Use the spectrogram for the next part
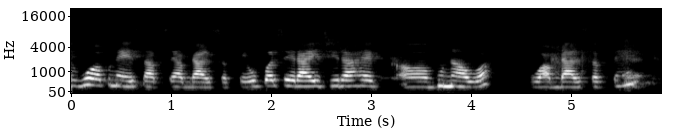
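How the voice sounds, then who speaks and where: A high-pitched woman talks through recipes at a slow, unhurried pace, pausing often with fillers. The audio is dull and lo-fi. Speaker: cooking presenter. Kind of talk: relaxed spoken recipe demonstration.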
